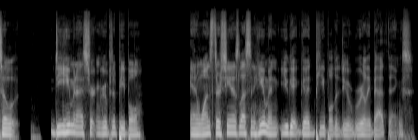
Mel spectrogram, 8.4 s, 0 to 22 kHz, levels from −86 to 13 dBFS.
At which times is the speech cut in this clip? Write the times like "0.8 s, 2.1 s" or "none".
none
